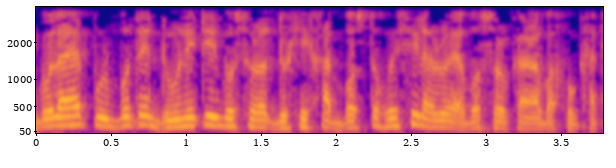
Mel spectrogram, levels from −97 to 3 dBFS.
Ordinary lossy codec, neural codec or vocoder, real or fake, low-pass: none; vocoder, 22.05 kHz, 80 mel bands, Vocos; fake; 3.6 kHz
